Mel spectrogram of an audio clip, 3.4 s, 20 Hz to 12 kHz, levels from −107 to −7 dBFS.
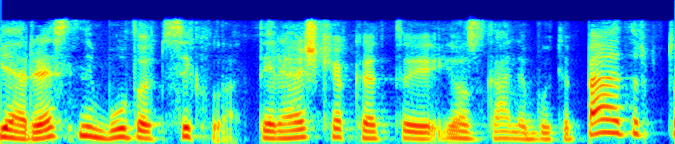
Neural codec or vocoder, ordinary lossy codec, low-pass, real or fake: codec, 16 kHz, 2 kbps, X-Codec, WavLM features, trained on Multilingual LibriSpeech; Opus, 64 kbps; 7.2 kHz; fake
